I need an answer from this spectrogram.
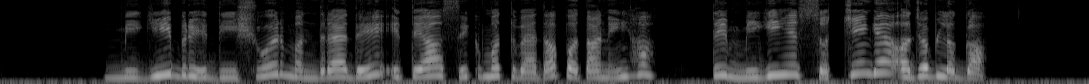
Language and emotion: Dogri, surprised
